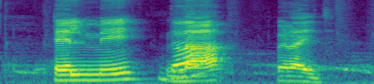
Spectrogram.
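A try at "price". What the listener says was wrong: হ্যাঁ এটা হবে প্রাইস মানে হচ্ছে দাম তাই না এখানেও একটি ঘটনা সেটা হচ্ছে এটা মানে ছোট থেকে না প্র্যাকটিস করার কারণে এই যুক্তাক্ষরটা ভুল থেকে গেছে সো এখন এই মুহূর্তে আমরা আসলাম সাহেবের কাছে সেটা শুনলাম এবং তাকে আমরা সঠিক করার চেষ্টা করব তাহলে কি হবে প্রাইস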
